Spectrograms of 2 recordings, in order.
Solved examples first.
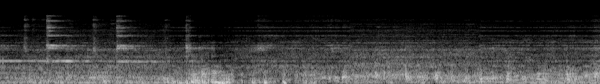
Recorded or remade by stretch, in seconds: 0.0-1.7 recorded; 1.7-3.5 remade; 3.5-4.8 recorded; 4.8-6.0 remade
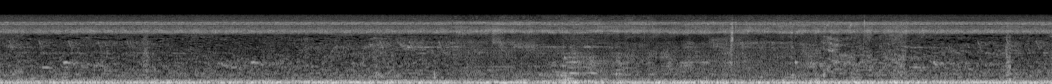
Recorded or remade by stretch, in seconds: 0.0-4.5 recorded; 4.5-8.2 remade; 8.2-10.5 recorded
